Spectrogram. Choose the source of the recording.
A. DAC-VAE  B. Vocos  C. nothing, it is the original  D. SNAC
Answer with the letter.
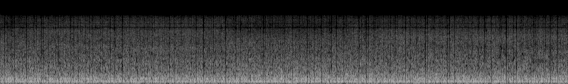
C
